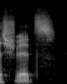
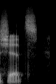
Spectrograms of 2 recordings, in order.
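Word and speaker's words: shvitz: So the first was the Schvitz, not the Schitz.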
